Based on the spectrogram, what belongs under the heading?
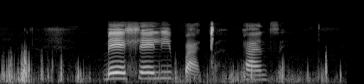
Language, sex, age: Xhosa, female, 20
